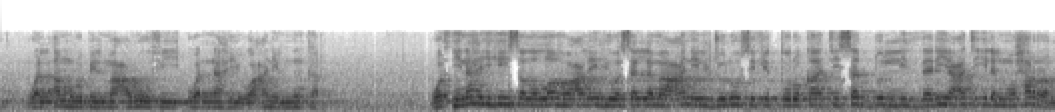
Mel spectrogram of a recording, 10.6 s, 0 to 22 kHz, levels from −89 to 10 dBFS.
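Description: A burst of packet loss at 2.86 to 2.94 s: about 60 ms never arrived, so the last sound is stretched and faded before the audio resumes with that stretch gone.

Short concealed packet loss at 3.72 to 3.76 s: roughly 20 ms went missing, and the patched-in continuation leaves a brief smear before blending back.

Repeated packet loss (robotic sound) from 4.24 to 5.09 s: four separate gaps, the longest 35 ms, covering about 11% of the span. The repeated patches give a choppy quality with small pieces missing.

Throughout, the WebRTC call path leaves nothing above 8 kHz, which fits a G.722 codec at 64 kbps.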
